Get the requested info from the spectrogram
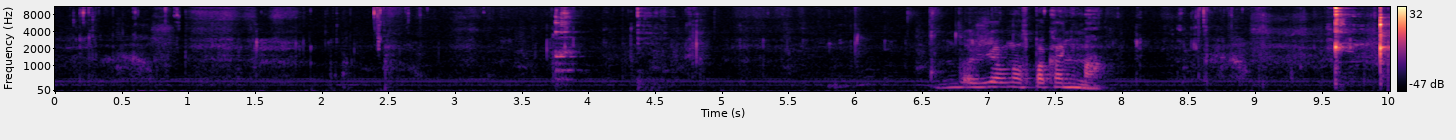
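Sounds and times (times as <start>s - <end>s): close-up chewing: 0.0s - 6.6s
metal fork clinking on frying pan: 3.8s - 4.0s.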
